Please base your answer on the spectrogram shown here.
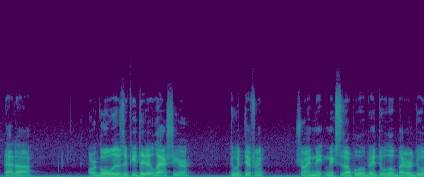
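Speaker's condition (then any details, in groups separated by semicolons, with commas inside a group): ALS; young-adult onset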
